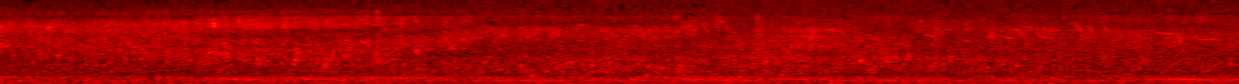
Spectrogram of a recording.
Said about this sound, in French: Vous passez à côté de ce canal, ce canal de tout à l'heure presque oublié. Vous reconnaissez son bruit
